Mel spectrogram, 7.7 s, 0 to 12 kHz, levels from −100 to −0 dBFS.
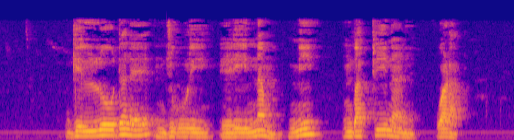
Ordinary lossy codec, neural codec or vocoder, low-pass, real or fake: AAC, 64 kbps; none; 7.2 kHz; real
